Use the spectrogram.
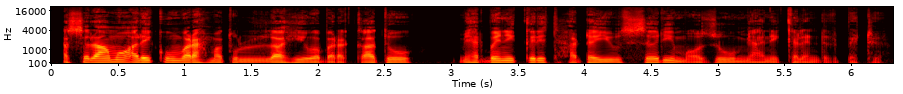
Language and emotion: Kashmiri, neutral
